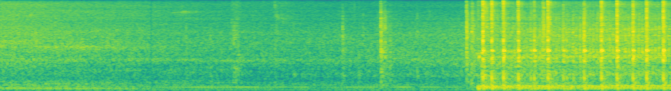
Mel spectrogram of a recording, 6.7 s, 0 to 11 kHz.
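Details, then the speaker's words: Yamaha F1ZR two-stroke motorcycle before restoration: engine catches and idles with a harsh, uneven pulsing beat and vibration felt outside; rough internal noise, cause still to be checked. "Nah kalau temen-temen denger di sini ya ini suara di dalamnya agak kasar gitu dan getarnya Kayaknya sampai kerasa keluar"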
